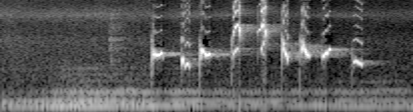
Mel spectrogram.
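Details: Greater green leafbird song used to stimulate other birds: a quick series of about ten bright, varied whistled chips and slurs over a low background hum.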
